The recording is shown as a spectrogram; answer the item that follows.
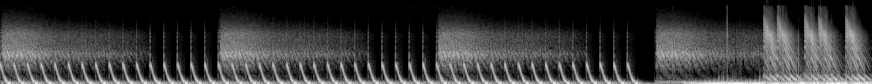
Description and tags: The 8 Bit Gamer collection is a fun chip tune like collection of computer generated sound organized into loops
